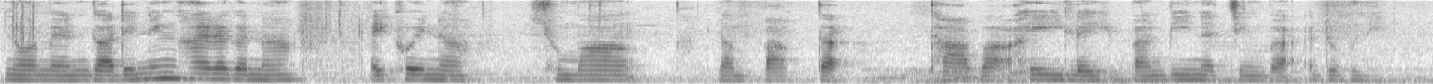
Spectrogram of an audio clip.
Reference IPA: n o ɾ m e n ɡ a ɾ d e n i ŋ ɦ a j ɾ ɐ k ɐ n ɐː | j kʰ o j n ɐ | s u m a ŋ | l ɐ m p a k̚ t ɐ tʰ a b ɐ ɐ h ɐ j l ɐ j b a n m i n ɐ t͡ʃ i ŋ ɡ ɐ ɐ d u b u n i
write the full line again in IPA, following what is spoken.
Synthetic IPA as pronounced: n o ɾ m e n ɡ a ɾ d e n i ŋ ɦ a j ɾ ɐ ɡ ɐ n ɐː | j kʰ o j n ɐ | s u m a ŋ | l ɐ m p a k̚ t ɐ tʰ a b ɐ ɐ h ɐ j l ɐ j b a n b i n ɐ t͡ʃ i ŋ b ɐ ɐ d u b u n i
